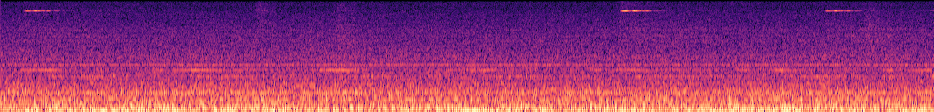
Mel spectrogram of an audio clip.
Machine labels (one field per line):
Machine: fan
